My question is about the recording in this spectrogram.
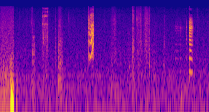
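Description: Squeaky dog toys giving two short high squeaks about two seconds apart, among light rustling and a soft thump near the start as the toys are handled and sorted.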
